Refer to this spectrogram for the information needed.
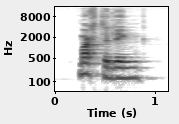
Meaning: torture (intentional causing of somebody's experiencing agony)
- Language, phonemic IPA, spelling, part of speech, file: Dutch, /ˈmɑr.tə.lɪŋ/, marteling, noun, Nl-marteling.ogg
